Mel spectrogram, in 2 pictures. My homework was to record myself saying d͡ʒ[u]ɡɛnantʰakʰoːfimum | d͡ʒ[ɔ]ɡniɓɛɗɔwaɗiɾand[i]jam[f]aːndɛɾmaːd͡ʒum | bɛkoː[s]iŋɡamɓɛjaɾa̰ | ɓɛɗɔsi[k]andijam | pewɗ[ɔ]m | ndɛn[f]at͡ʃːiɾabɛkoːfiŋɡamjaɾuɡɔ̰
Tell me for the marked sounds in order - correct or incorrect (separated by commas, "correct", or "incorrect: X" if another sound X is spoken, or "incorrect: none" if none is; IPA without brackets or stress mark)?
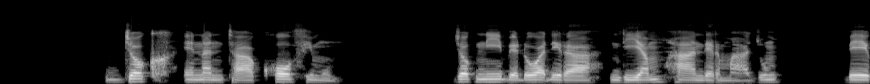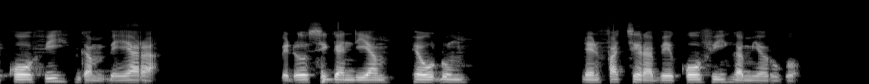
incorrect: ɔ, correct, correct, incorrect: h, incorrect: f, incorrect: ɡ, incorrect: u, correct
